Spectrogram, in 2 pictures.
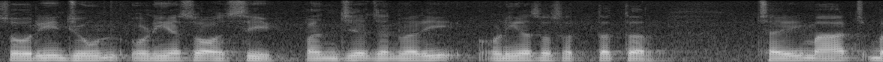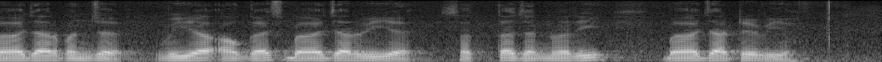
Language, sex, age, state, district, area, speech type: Sindhi, male, 18-30, Maharashtra, Thane, urban, spontaneous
